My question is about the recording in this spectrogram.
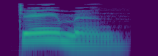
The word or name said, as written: damen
